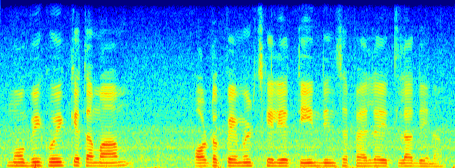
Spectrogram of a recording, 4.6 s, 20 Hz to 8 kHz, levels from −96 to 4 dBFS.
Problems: constant background noise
